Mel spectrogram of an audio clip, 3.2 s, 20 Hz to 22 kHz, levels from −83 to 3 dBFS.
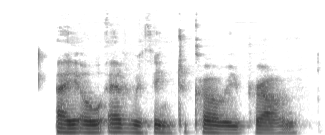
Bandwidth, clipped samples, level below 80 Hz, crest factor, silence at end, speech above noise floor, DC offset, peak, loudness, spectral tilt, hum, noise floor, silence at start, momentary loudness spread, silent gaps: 11 kHz; under 0.1%; -62 dBFS; 18 dB; 0.3 s; 29 dB; under 0.1%; -4 dBFS; -21 LUFS; -7.5 dB/octave; none; -49 dBFS; 0.55 s; 10 LU; none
